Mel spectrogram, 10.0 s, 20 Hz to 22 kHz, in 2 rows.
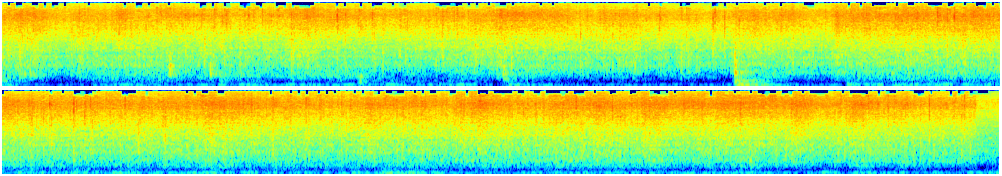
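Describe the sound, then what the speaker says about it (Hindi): Chicken frying with capsicum and cabbage gives a steady, close hiss and sizzle in a pan, with a few faint stirring clinks and a soft low thump partway through. "शिमला मिर्च, बंद गोभी, इनको 2 से 3 मिनट तक भूनेंगे।"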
